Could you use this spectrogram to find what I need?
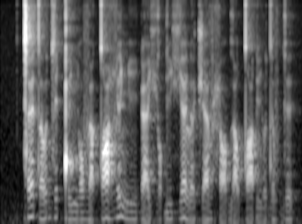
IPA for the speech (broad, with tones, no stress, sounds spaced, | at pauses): ǀ ɛ˧˥˧ t ʌ˨˦ ʊ̯ d͡z ɪ˧˥˧ ǃ ɪ˨˦ ɲ ɔ˨˦ v ɛ˨˩˦ ɡ tˤ ʊ˧˥˧ ə̯ ɮ ɪ˧˥˧ ɲ iː˨ ɠ æ˨˩˦ ç ɔ˨ ɠ i˨˦ ç ɛ˧˥˧ l ə˨˦ t͡ʃ æ˨˦ v ɬ ɒ˨˩˦ ɡ ɜ˨˩˦ l tˤ æ˨ ɗ iː˨ ʊ̯ d ə˧˥˧ v ɡ ɪ˧˥˧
